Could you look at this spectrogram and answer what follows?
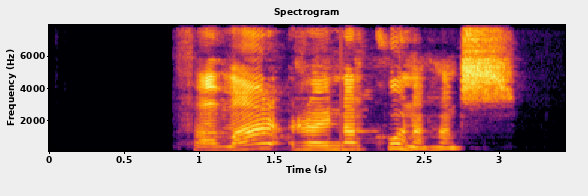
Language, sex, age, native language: Icelandic, male, 9, Icelandic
